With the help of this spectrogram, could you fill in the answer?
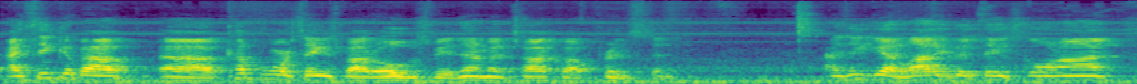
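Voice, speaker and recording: A man talks at a very fast pace with fairly high pitch and lively intonation. Noticeable background noise runs behind him. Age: 60s. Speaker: former city council member. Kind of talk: public meeting talk.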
